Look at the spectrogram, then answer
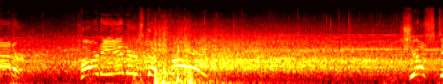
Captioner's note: applause; applause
